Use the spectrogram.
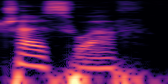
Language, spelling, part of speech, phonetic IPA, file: Polish, Czesław, proper noun, [ˈt͡ʃɛswaf], Pl-Czesław.ogg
